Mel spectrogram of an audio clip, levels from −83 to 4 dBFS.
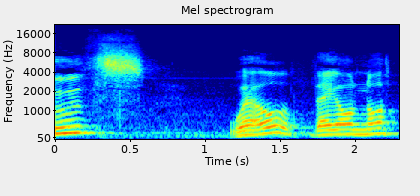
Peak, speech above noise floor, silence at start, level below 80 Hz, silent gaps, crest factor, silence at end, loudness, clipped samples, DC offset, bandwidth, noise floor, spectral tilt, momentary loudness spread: -6 dBFS; 28 dB; 0 s; -64 dBFS; none; 16 dB; 0 s; -22 LUFS; under 0.1%; under 0.1%; 15.5 kHz; -49 dBFS; -4.5 dB/octave; 6 LU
